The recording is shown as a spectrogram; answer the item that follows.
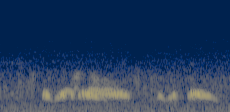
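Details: Spotted dove calling to lure wild doves in for a fight. Several low wavering coos, quieter and set against a steady background hiss.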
